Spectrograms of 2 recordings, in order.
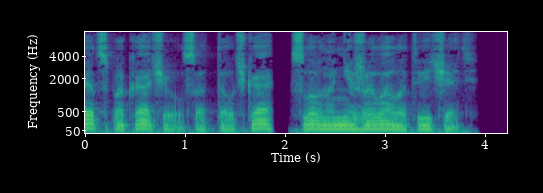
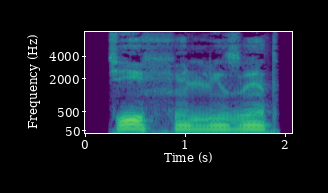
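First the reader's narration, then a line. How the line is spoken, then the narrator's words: Hoarse rasp. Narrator (Russian): прохрипел Петр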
